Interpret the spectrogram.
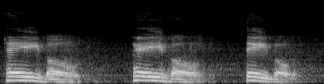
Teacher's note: Lembrem do T, esse T que a língua ela passa um pouco do dente.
